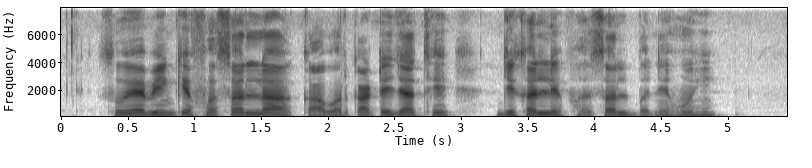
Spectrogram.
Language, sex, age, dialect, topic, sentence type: Chhattisgarhi, male, 18-24, Western/Budati/Khatahi, agriculture, question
